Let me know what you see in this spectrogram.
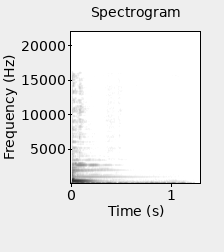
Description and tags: Metal water bottle - hit with knuckle
Hitting a metal water bottle with my index finger knuckle.
Recorded with a RØDE NT3.
Metal, Thermos, Foley, Strike, Hit, Bottle, Impact, Water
